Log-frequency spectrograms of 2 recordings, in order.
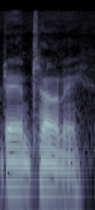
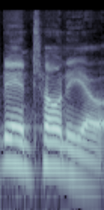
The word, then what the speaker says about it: Dantonio: Yeah, I think it's Mark Danton. That sounds right. U It is. It's Mark Dantonio. Okay, so I was right. I knew I said it wrong. Yeah. And like Antonio, Dantonio is the basketball coach.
